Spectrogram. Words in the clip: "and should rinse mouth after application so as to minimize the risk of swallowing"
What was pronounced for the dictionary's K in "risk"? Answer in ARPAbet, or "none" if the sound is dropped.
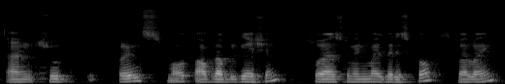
K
